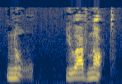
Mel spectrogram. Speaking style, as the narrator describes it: he said firmly

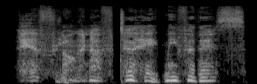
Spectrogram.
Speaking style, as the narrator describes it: sounded like he whispered

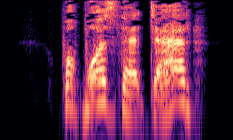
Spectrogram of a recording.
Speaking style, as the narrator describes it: Michael asked, his voice hoarse

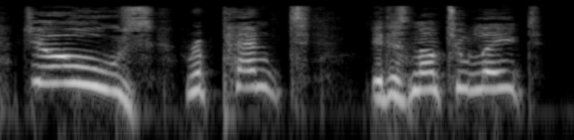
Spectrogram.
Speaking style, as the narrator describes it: A voice, Uncle Shepsel's, cried out

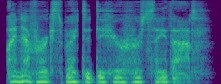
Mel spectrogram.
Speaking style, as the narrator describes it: Gus said breathlessly

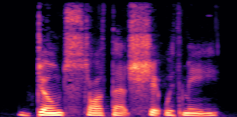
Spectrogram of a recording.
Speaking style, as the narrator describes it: he growls

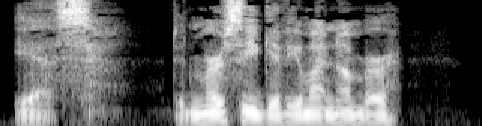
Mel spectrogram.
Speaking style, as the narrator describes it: he said in an almost civil tone

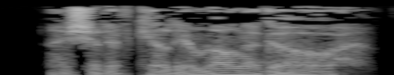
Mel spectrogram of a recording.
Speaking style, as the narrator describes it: Luce Theron panted

